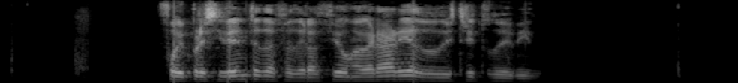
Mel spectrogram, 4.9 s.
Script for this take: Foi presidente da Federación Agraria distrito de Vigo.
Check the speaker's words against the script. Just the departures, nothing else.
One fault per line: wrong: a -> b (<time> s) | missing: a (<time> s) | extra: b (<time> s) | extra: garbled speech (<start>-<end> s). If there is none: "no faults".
extra: do (2.8 s)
